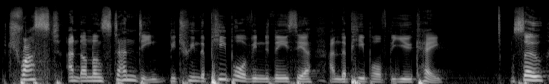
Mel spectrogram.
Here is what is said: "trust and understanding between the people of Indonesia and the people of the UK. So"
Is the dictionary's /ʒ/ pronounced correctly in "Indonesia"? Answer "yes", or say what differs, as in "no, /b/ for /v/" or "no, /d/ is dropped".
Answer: no, /z/ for /ʒ/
